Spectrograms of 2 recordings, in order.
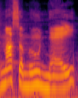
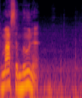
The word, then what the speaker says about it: Masamune: who they're like well actually it's masamune like with the with like a really pronounced nay at the end that's not re that's not how you say it either it's it's really more like masamune like but not with as much of an a sound as i put at the end there either so we're gonna have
